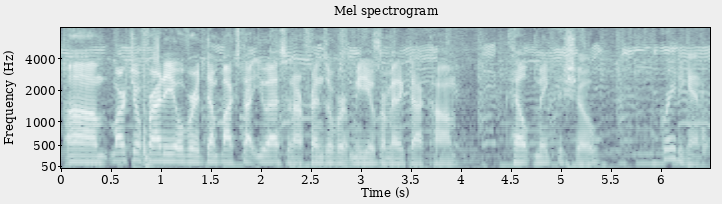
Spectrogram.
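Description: A man's voice: mid-range voice, brisk, music in the background. A man hosting a casual talk show, reading sponsor plugs and bantering playfully. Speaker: podcast host.

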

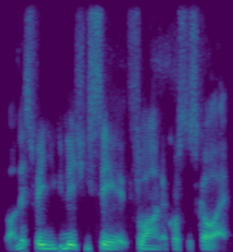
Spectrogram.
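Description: Fast-talking southern English man, rambling and matey. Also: on the low side, fairly even intonation, darkish tone, dry recording. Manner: rambling, sweary, matey, slangy. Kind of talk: casual anecdotal chat.

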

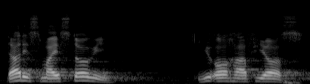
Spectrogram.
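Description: A man from Cameroon giving a measured, earnest homily as a priest. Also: a little high, mellow, long reverb tail.

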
